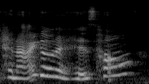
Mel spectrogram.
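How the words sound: It is said as an asking question.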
